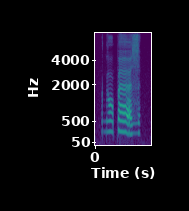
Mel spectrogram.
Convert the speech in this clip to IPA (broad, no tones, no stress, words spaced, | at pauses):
ɡɑpæz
